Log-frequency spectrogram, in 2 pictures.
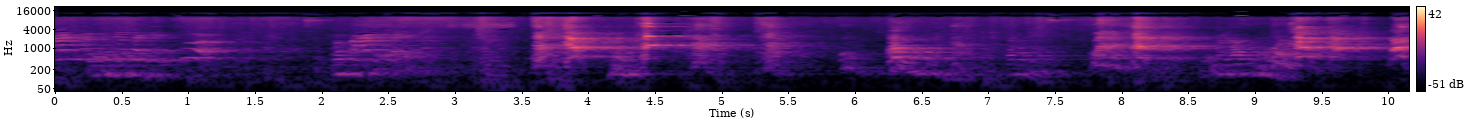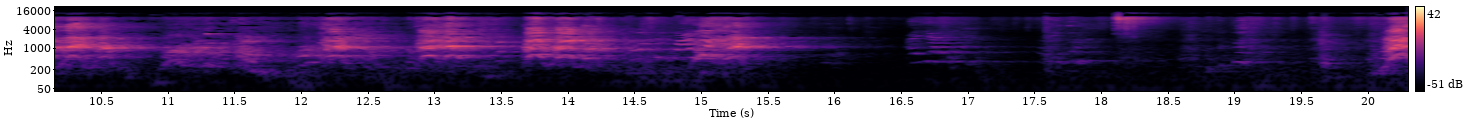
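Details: Golden retriever Buzo, a family pet, attacking a family member at home. Rapid, overlapping barks and yips run almost continuously with excited talking over them, then thin out near the end to a few scattered barks.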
